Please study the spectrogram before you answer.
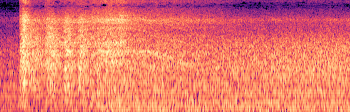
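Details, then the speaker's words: Mitsubishi Pajero diesel after repair of wrongly fitted timing belt, rocker arm, seals, new fuel filter and bled fuel system: starter catches instantly, settles into steady, even idle, no misses or knocks; normal start. "untuk mesinnya sudah hidup Ya teman-teman karena kemarin sudah kita buang angin untuk eh minyaknya"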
